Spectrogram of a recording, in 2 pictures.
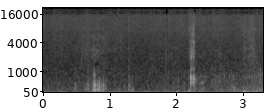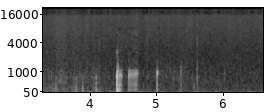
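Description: Low gurgling and bubbling rumbles with a few sharper pops, typical stomach growling as digestion moves fluid and gas after a drink.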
